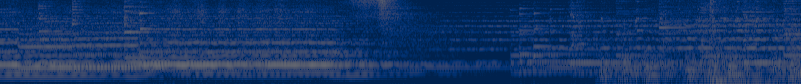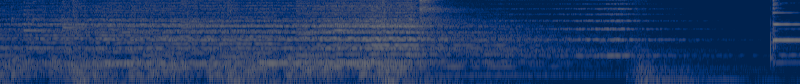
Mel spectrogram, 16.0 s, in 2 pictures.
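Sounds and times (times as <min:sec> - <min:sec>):
music stem: 0:00.2 - 0:15.8.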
